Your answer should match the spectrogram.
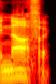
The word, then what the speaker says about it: Norfolk: You say Norfolk.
